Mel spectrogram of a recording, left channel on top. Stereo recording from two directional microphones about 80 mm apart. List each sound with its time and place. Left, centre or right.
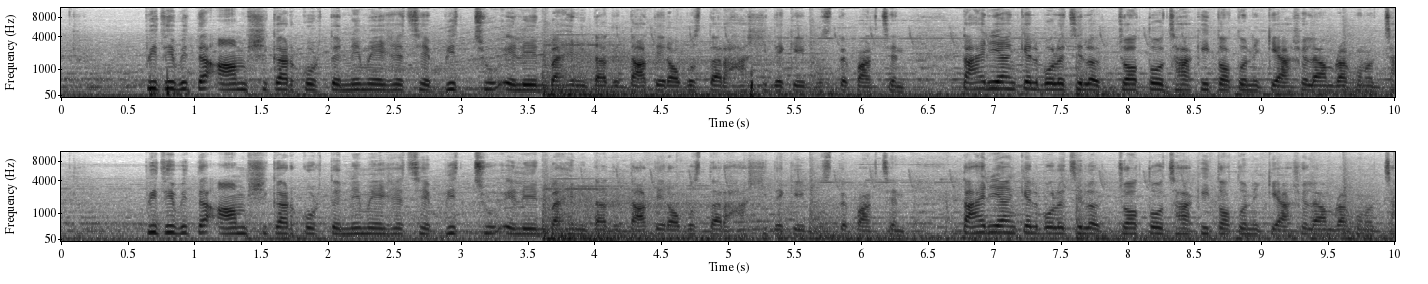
0.6 s speech: left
